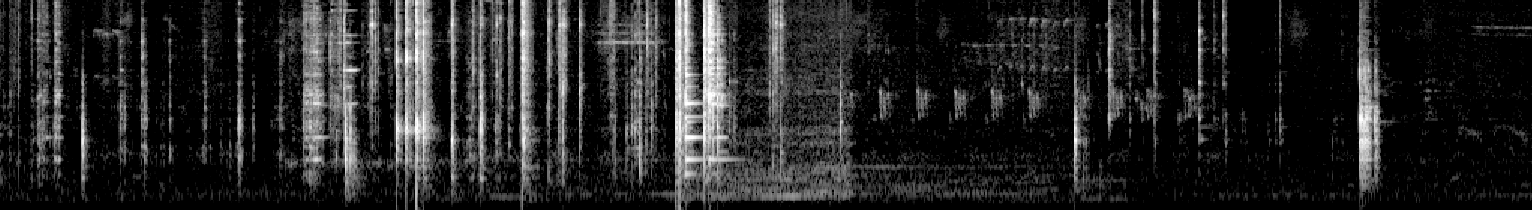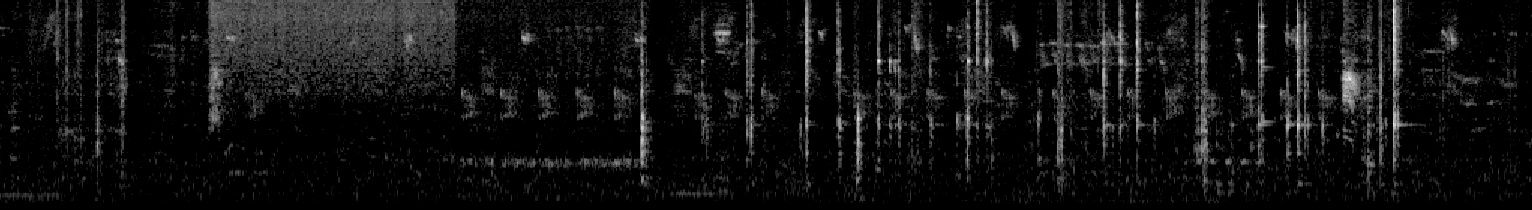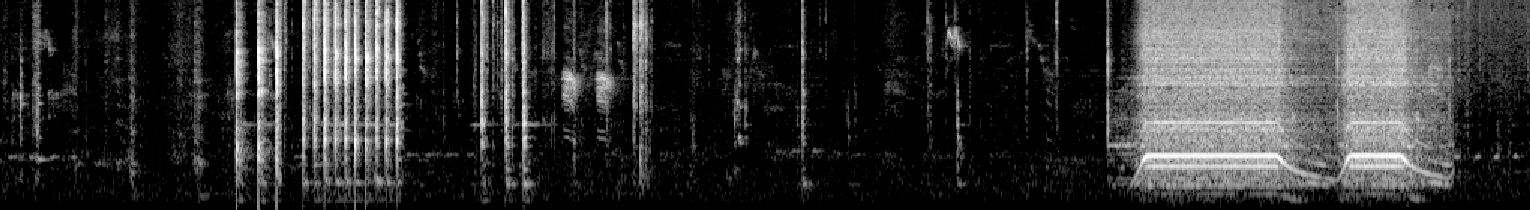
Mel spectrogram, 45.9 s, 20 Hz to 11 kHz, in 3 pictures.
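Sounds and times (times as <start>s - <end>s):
clicks and taps of parts: 0.1s - 8.6s, 10.7s - 13.8s, 21.7s - 29.4s, 33.0s - 39.2s
fast rattle of clicks: 33.0s - 34.7s
small electric motor whining: 41.8s - 45.5s.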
